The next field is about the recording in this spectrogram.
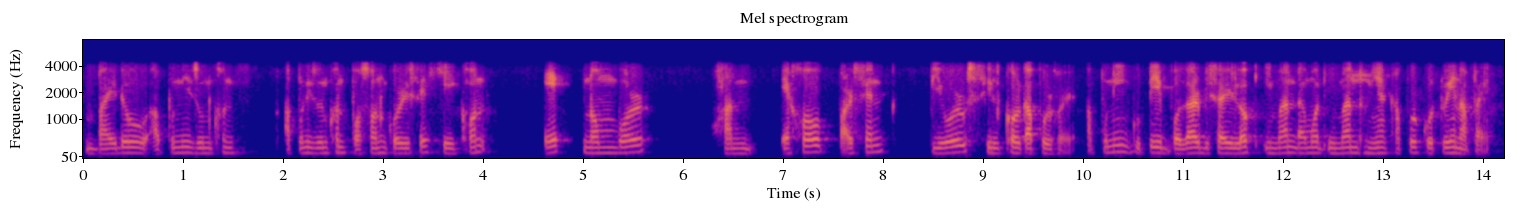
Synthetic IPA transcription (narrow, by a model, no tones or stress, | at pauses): bajdoa̰punizunkʰɔn | a̰punizunkʰɔnpɹɔsɔndɔkoɹisɛxejkʰɔn | ɛk̚nɔmbɔɹ | han | ɛxɔpa̰ɹsɛnt | pioɹsilkɔɹkapuɹɦɔ̰ja̰puniɡutejbɔzaɹbisaɹilɔkimandamɔtimandʱunijakapuɹkotuɛnapa̰j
